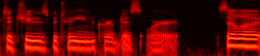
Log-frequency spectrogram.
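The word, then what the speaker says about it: Scylla: choose between Kibbus or Sila is how we're pronouncing it in the show.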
